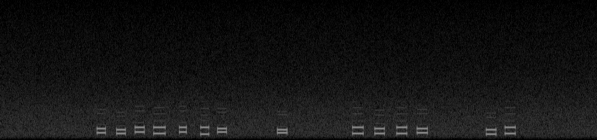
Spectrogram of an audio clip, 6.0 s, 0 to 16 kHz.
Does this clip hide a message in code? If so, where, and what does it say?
Yes: DTMF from 1.0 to 5.1 s, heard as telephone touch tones, dialled by hand, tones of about 90 ms. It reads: 84#6#30 7 6568 16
